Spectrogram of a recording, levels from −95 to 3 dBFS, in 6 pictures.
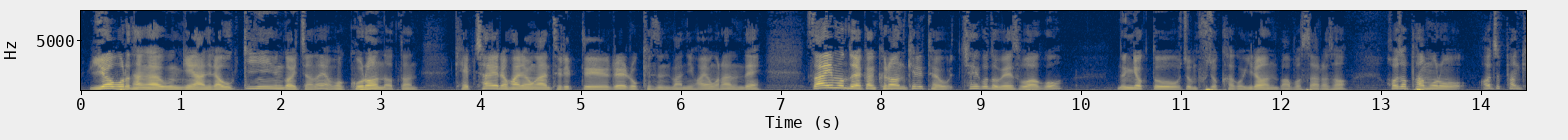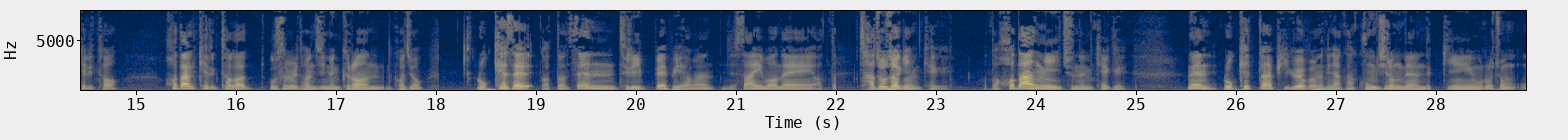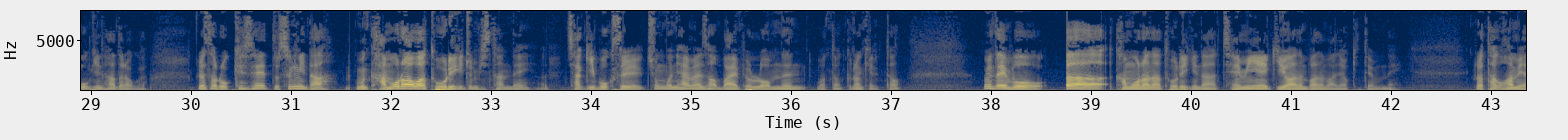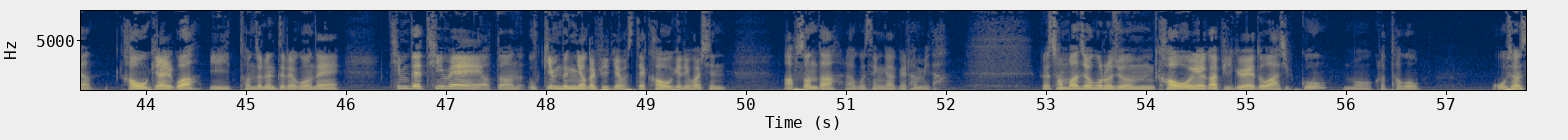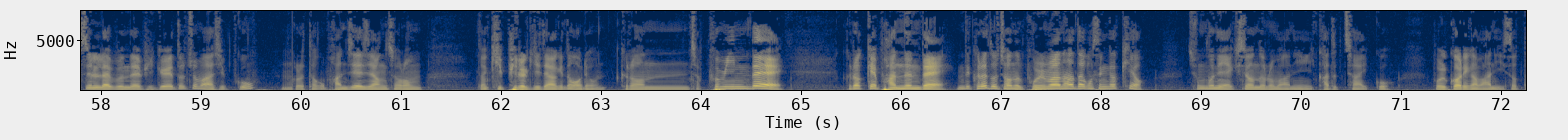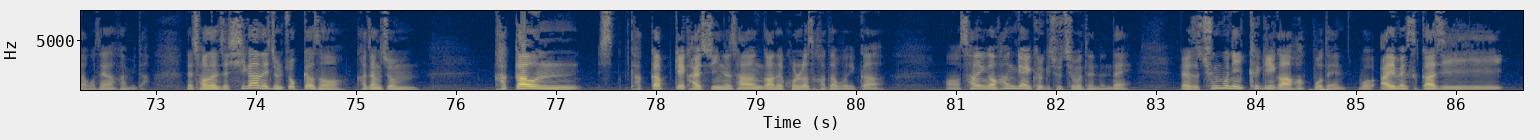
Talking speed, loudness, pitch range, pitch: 340 characters per minute, -24 LUFS, 110-150 Hz, 130 Hz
